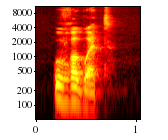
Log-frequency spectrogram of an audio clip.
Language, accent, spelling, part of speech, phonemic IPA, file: French, France, ouvre-boîtes, noun, /u.vʁə.bwat/, LL-Q150 (fra)-ouvre-boîtes.wav
- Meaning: can-opener, tin-opener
